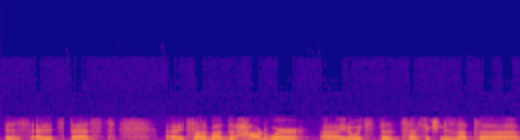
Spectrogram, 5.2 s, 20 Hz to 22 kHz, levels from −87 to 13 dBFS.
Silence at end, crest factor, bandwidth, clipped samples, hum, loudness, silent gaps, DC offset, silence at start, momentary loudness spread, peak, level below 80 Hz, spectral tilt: 0 s; 18 dB; 4 kHz; under 0.1%; none; -21 LUFS; none; 0.6%; 0.05 s; 8 LU; -4 dBFS; -60 dBFS; -8 dB/octave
